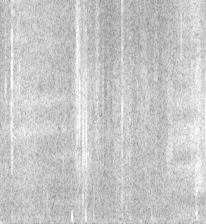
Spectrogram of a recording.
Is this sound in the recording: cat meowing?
no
